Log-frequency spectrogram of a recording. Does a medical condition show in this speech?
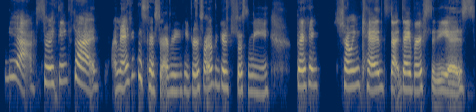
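Yes: cerebral palsy; wheelchair use.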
